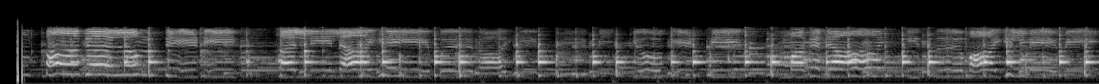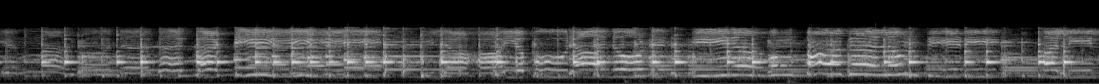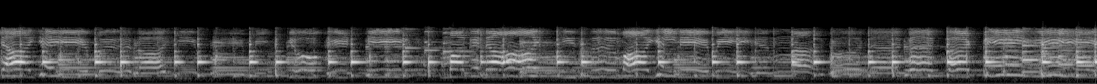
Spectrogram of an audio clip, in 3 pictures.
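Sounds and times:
boy singing through tinny speakers: 0:00.2 - 0:32.9.

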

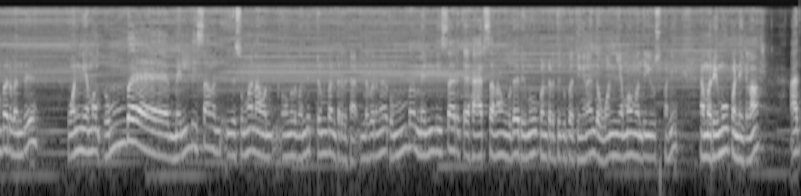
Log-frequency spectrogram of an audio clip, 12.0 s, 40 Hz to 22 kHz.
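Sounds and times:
faint electric buzz: 0:00.0 - 0:11.5
man talking: 0:00.0 - 0:11.5.

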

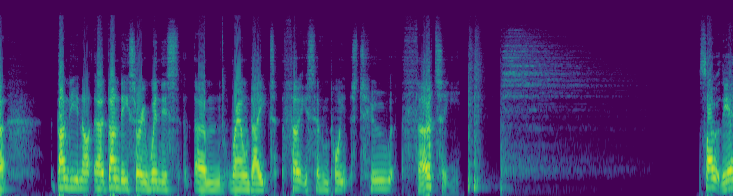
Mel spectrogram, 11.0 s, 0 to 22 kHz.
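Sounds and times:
drum hit with cymbal: 0:07.0 - 0:09.8.

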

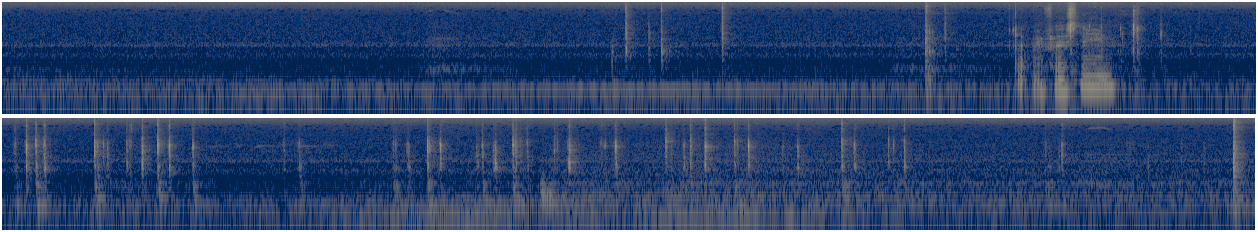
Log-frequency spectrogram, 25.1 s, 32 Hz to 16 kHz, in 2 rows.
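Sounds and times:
low steady hum: 0:00.0 - 0:25.0
typing on computer keyboard: 0:06.1 - 0:06.8, 0:11.0 - 0:11.7, 0:12.6 - 0:14.6, 0:15.3 - 0:15.7, 0:16.4 - 0:21.7, 0:23.0 - 0:23.3.

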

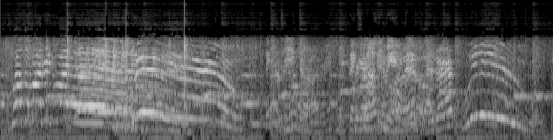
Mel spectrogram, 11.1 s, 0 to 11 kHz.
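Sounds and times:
woman cheering whoop: 0:01.2 - 0:04.7, 0:09.3 - 0:10.6.

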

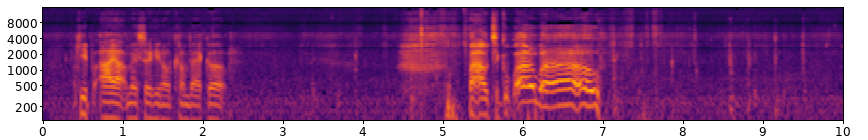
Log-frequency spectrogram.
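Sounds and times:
wind and water noise: 0:00.0 - 0:10.0
boat knocks and clicks: 0:04.6 - 0:10.0.

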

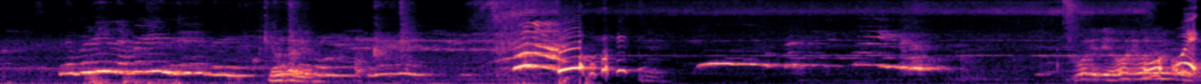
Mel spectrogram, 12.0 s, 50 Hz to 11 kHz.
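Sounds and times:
child squealing: 0:05.0 - 0:06.0, 0:07.0 - 0:09.5.

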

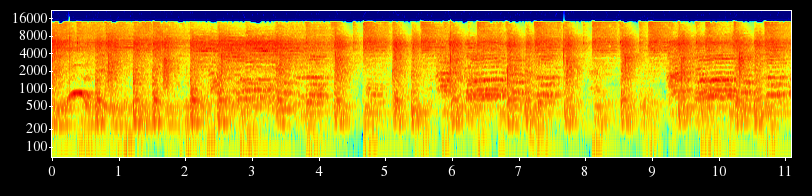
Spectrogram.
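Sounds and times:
electric keyboard accompaniment: 0:00.0 - 0:11.0
gospel group singing: 0:00.1 - 0:11.0
hand claps: 0:01.6 - 0:01.9.

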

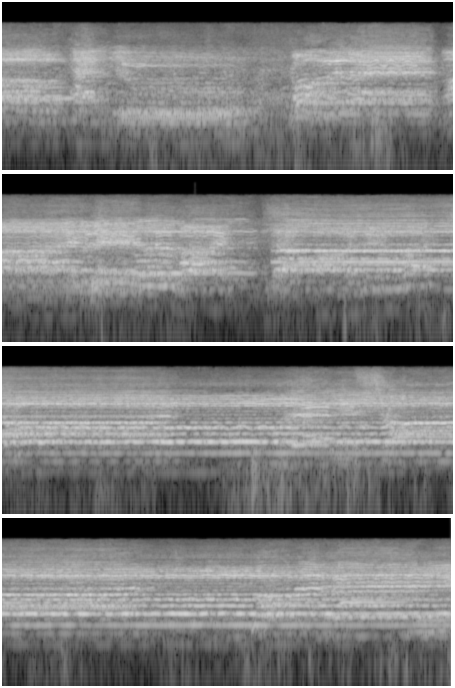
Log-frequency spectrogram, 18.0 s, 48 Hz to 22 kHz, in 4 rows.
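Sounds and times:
male chorus singing a cappella: 0:00.0 - 0:18.0.

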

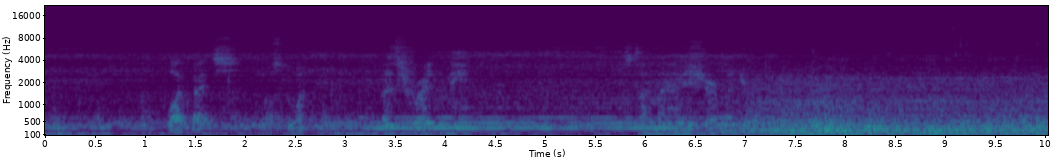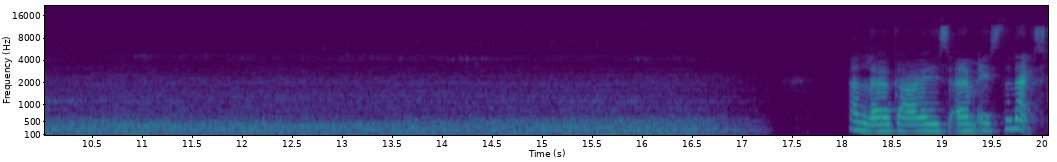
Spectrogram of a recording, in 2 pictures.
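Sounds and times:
tap water running into bathtub: 0:05.9 - 0:17.3.

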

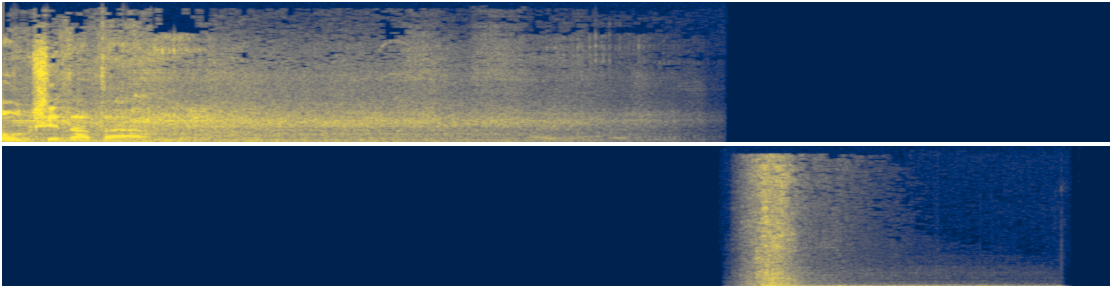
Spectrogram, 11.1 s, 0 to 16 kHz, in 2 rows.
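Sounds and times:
whoosh with deep rumble: 0:09.2 - 0:10.9.

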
